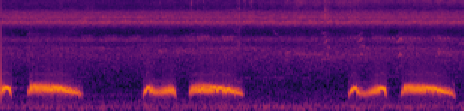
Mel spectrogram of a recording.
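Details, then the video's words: 'Tekan' call of a spotted dove, loud and close: three phrases of a quick wavering coo answered by a longer, rounded falling coo, spaced about one and a half seconds apart, with low rumbling background. "Suara tekan burung tekukur"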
